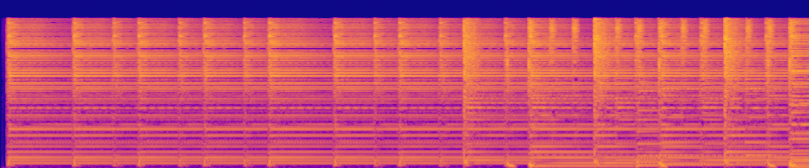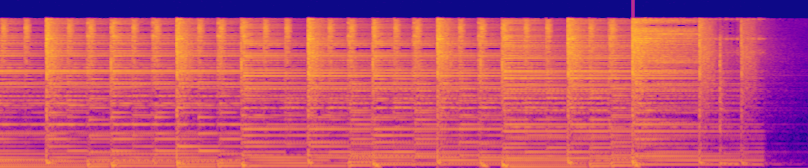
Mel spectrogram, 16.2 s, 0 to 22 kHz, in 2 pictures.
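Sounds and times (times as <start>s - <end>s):
unplugged slow rock intro: 0.1s - 15.8s.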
